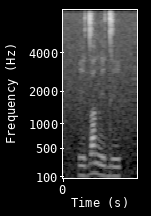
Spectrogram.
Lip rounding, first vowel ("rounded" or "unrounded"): unrounded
